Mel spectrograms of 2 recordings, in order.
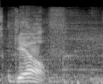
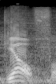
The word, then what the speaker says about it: Guelph: Looks like Gulip, Ontario. – Oh, that's Guelph. – Guelph, okay. See, Guelph.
